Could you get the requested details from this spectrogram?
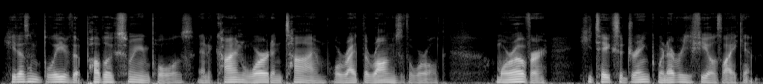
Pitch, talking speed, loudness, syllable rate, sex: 95 Hz, 235 wpm, -19 LUFS, 5.8 syllables/s, male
